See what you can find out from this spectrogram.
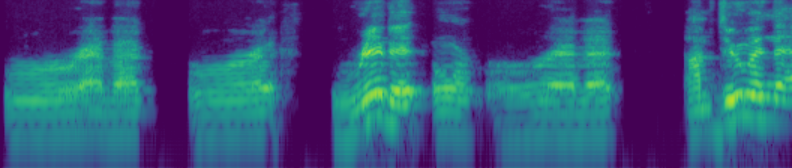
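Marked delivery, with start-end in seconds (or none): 0.0-4.1 low, squashed frog croak; squashed vocal cords. Shown as a demonstration. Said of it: "I gotta smush my vocal cords".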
